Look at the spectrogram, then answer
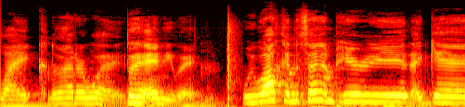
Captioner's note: clap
